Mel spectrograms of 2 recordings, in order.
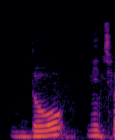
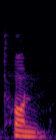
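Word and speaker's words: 돈: কথা দ্বিগতের সাথে ও, দো, নিচে হচ্ছে ন, দোন। কিন্তু এটা দোন হবে না, এটা হবে থন। এই যে দ্বিগুত শব্দের শুরুতে আসছে এই জন্য এটার উচ্চারণ ধরতে হবে থ।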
